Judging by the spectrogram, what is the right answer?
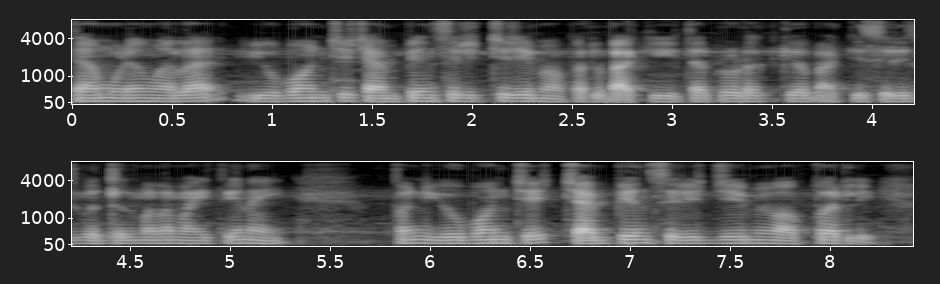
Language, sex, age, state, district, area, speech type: Marathi, male, 30-45, Maharashtra, Amravati, rural, spontaneous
